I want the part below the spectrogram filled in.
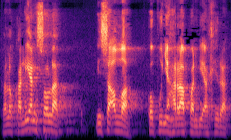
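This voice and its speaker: A man preaching a humorous sermon at a prison gathering, animated, swinging between hushed and shouted lines. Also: medium pitch, fairly quick.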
